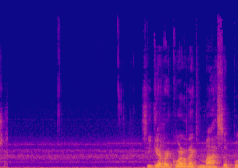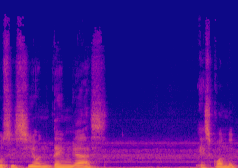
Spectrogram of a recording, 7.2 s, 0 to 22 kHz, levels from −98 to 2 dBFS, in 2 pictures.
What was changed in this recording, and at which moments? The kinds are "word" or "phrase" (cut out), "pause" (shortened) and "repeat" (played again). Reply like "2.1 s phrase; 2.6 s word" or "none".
2.9 s phrase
